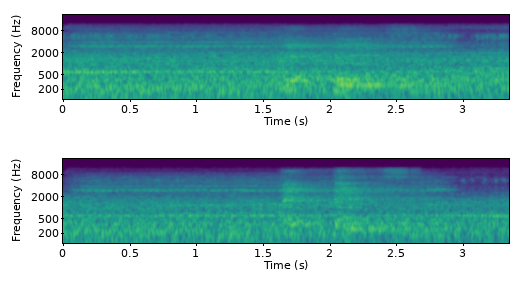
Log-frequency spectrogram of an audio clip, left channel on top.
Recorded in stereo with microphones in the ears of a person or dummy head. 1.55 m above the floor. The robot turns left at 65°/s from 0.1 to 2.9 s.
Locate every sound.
1.6 s throat clearing: 70° right, 1.2 m; by 2.7 s 140° right, 1.2 m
